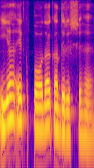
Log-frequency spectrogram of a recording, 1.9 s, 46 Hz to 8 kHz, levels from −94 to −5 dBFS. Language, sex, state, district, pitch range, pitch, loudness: Hindi, male, Jharkhand, Ranchi, 130-185 Hz, 150 Hz, -14 LUFS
